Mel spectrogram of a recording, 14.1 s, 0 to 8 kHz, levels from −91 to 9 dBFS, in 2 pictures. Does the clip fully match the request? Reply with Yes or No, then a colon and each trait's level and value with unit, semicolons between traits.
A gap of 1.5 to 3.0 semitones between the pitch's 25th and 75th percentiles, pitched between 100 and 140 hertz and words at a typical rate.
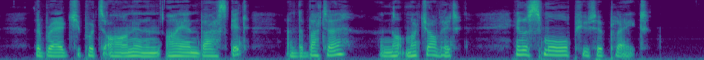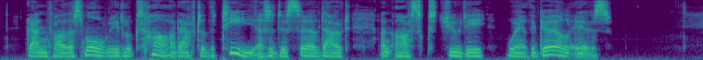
Yes: narrow, 2.5 semitones; low, 135 Hz; average, 175 wpm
